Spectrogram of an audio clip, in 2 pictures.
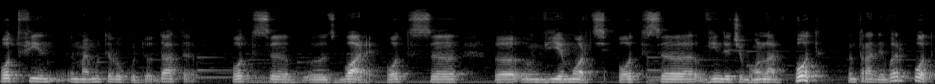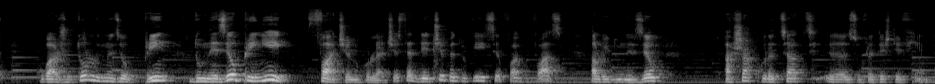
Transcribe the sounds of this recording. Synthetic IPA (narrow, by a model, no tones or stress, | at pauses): po̞t̪fiɨ̰nmajmult̪e̞lo̞kurʲd̪eo̞̰d̪at̪ə̰ | po̞t̪səzboaɾḛpo̞t̪sə | ɨnvije̞mo̞rt̪sʲpo̞t̪səvind̪e̞t͡ʃe̞bo̞nlarvʲpo̞t̪ | ɨnt̪ɾad̪e̞vərpo̞t̪kuaʒut̪o̞ɾulujd̪umnezewpɾind̪umne̞ze̞wpɾinje̞j | fat͡ʃe̞lukɾuɾile̞at͡ʃe̞st̪ead̪e̞t͡ʃe̞pe̞nt̪ɾukəjejsəfakva̰salujd̪umne̞ze̞w | aʃakuɾət̪sat̪sʲəsufle̞t̪e̞ʃt̪efiḭnd̪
